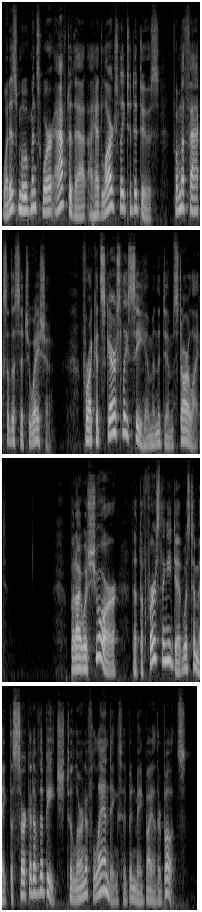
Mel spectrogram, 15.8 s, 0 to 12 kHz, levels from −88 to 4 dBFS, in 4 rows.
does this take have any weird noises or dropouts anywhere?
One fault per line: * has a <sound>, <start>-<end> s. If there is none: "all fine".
all fine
